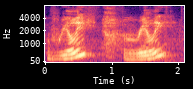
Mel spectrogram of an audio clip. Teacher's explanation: it's not really rising or falling, it's a mix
